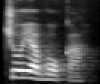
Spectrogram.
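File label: "чоя-вока", Komi, female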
